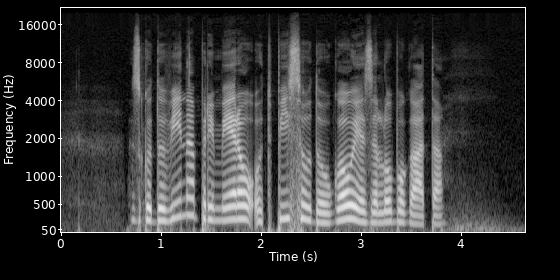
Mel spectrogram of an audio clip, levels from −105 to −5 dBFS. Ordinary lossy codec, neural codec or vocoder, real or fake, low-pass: Opus, 64 kbps; none; real; 19.8 kHz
